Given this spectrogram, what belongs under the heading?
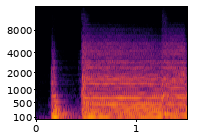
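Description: Electric guitar played through a Positive Grid Spark 40 amp on a glassy preset, a short picked note followed by a bright, ringing sustained chord with rich shimmering overtones, loud and close.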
